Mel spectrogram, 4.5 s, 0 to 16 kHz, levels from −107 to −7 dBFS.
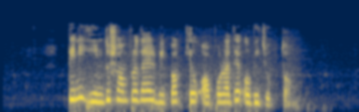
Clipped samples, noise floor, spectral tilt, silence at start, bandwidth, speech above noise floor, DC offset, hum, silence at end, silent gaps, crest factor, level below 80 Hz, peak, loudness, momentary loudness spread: under 0.1%; -81 dBFS; -5 dB/octave; 0.85 s; 7.6 kHz; 64 dB; under 0.1%; none; 0.9 s; none; 18 dB; -56 dBFS; -2 dBFS; -17 LUFS; 10 LU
